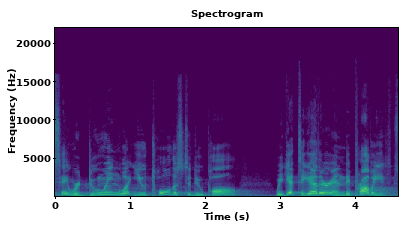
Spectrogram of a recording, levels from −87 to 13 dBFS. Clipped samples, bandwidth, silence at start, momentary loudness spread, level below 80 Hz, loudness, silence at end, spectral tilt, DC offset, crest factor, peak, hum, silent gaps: under 0.1%; 12.5 kHz; 0 s; 11 LU; -54 dBFS; -23 LUFS; 0 s; -7 dB/octave; under 0.1%; 18 dB; -4 dBFS; none; none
